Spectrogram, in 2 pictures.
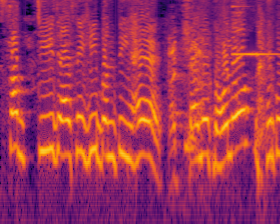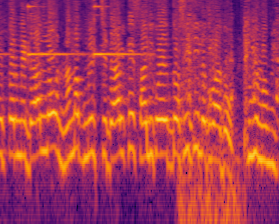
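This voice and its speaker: A woman voicing chatty, animated comic characters in cartoon skits. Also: extremely high pitch, a little fast, background noise. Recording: background music under voice.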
